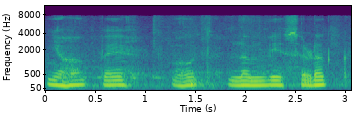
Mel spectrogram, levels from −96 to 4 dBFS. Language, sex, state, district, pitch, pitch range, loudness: Hindi, male, Uttar Pradesh, Saharanpur, 130 Hz, 125-135 Hz, -16 LUFS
